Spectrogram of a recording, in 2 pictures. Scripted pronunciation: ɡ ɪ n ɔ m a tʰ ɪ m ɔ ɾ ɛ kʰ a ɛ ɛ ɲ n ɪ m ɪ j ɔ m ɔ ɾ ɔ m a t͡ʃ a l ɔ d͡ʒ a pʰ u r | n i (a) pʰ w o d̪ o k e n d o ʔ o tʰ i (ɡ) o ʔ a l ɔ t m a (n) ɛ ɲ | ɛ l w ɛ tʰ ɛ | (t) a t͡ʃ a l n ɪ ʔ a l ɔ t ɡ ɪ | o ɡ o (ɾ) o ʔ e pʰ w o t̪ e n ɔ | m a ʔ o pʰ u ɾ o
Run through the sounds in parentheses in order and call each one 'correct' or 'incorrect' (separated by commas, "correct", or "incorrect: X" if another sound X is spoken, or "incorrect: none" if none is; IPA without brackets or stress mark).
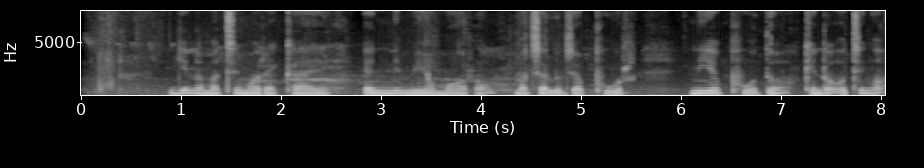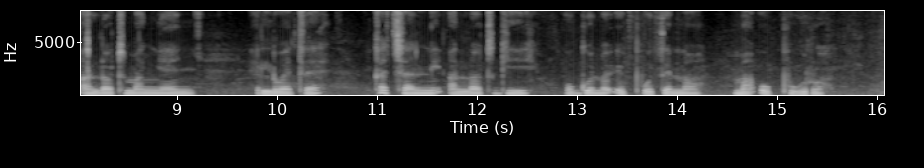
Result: incorrect: e, incorrect: ŋ, incorrect: ŋ, incorrect: k, incorrect: l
